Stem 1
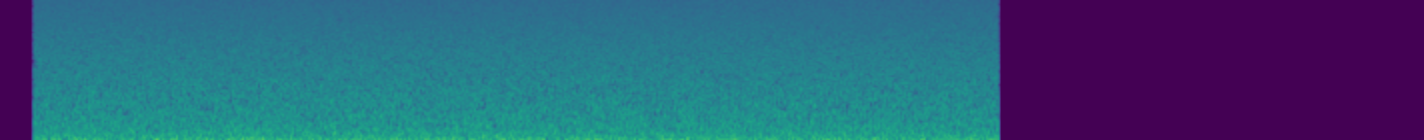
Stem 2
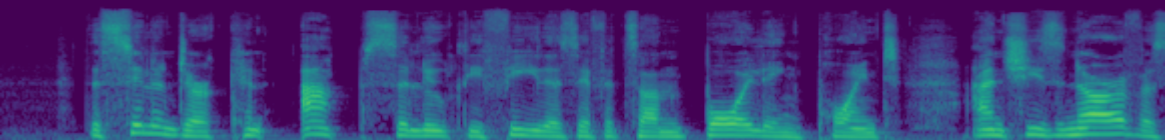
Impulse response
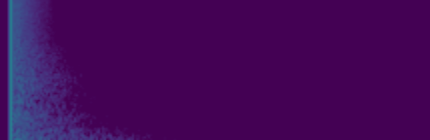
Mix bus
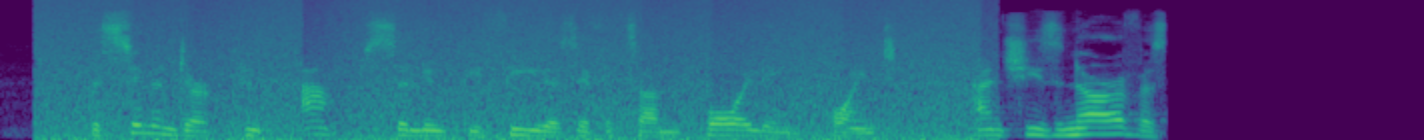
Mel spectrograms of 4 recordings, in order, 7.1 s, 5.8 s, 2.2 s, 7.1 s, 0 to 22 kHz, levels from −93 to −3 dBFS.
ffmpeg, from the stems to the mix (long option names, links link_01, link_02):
-filter_complex "[0:a]volume=-4dB[link_01];[1:a]highpass=frequency=160:width=0.5412,highpass=frequency=160:width=1.3066,volume=2dB,asplit=2[link_02][link_03];[link_03]volume=-10dB[link_04];[2:a]atrim=start_sample=2205[link_05];[link_04][link_05]afir=irnorm=-1:irlink=0[link_06];[link_01][link_02][link_06]amix=inputs=3:normalize=0,alimiter=limit=-18.5dB:level=0:latency=1:release=370"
